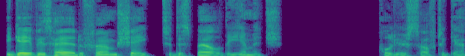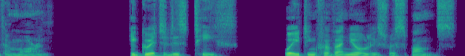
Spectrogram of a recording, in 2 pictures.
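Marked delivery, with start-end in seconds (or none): 3.8-5.2 muttered under his breath to himself; a soft, private rebuke to himself; quiet self-talk. Acted. Moran quietly urges himself to hold together.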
